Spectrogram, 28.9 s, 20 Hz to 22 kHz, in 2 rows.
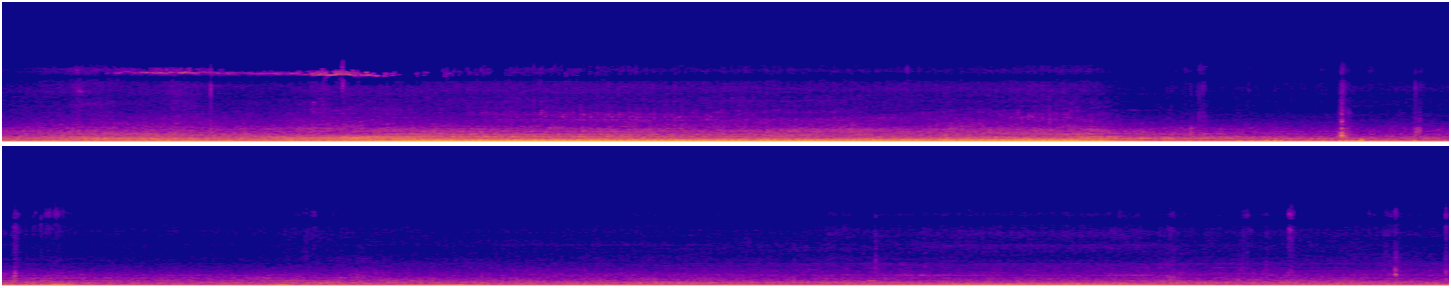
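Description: Mitsubishi Lancer Evolution VI Tommi Makinen Edition's turbocharged 2.0-litre four-cylinder running at a steady idle, a deep rumble through its large-bore sports exhaust. It is a little louder for the first ten seconds or so.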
